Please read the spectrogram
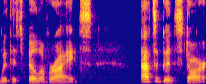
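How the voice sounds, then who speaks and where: A woman speaks in a Southern US accent at a medium pitch. The recording is very clean, with a silent background. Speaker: political commentary vlogger, law school graduate. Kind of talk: casual monologue commentary. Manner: rambling, unscripted.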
